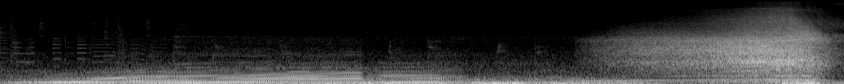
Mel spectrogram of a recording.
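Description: Audi S3 8Y (2021) with a dual-clutch gearbox cruising in Efficiency mode, a steady low engine and road drone inside the cabin, swelling into louder broadband road and wind rush toward the end.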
